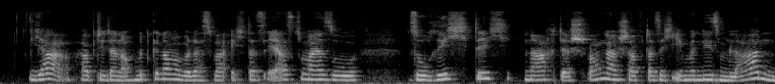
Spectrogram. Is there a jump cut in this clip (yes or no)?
no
